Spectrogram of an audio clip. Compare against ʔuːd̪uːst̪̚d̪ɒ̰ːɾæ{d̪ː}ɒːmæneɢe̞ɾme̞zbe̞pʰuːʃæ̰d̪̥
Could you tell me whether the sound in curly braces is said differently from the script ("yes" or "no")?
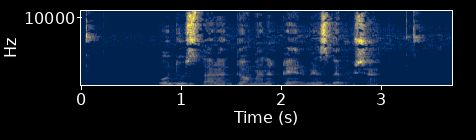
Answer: no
